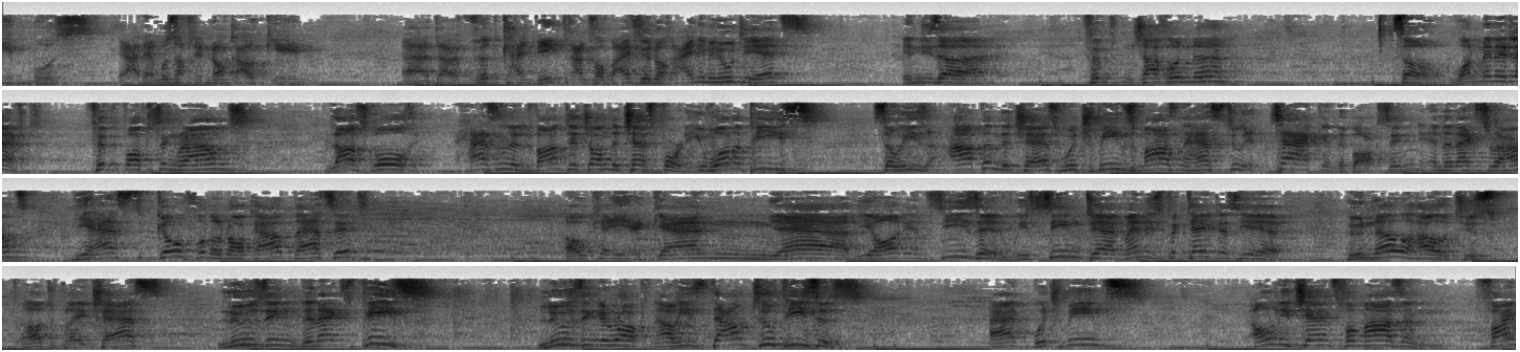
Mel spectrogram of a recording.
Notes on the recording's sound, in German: Relive: IFCX Kampf 1. März der Intellectual Fight Club in Berlin statt. War für uns vor Ort. Den IFCX live kommentiert.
